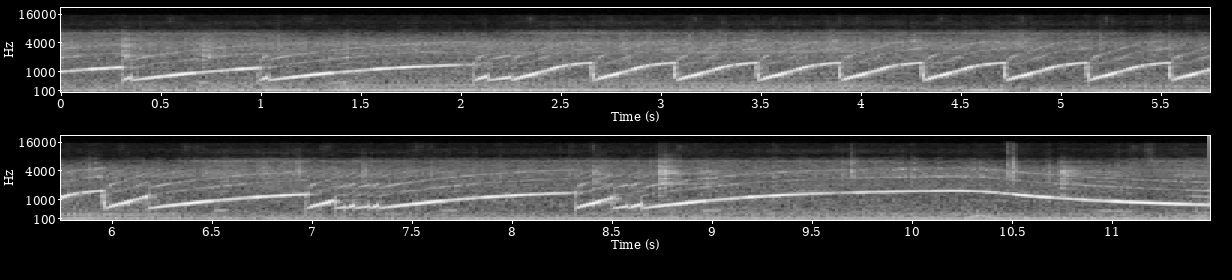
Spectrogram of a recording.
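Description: A siren wails and yelps loudly and close by, switching between slow rising wails and fast rapid yelps.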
